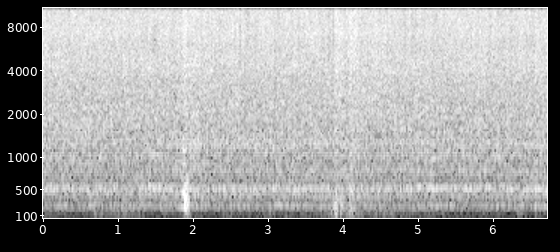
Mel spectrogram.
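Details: Sicilian honey bee swarm (Apis mellifera sicula) during capture in Sciacca: continuous even buzzing drone, broken by a brief louder whoosh near two seconds and a softer rustle around four seconds.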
